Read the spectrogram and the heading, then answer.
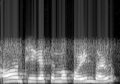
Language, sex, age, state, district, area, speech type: Assamese, female, 18-30, Assam, Sivasagar, rural, conversation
